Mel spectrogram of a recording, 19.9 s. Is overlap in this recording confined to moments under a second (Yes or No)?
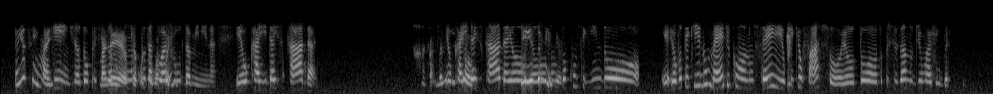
No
